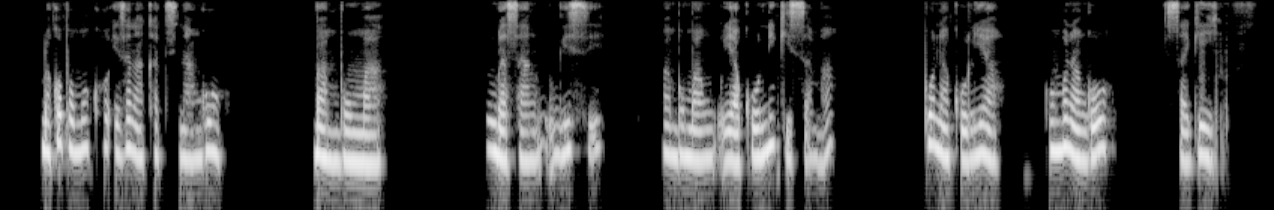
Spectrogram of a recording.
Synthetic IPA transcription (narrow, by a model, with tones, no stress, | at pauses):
ba˨kɔ˦pɔ˨mɔ˦kʰɔ˦ʔe˨za˦na˨kʰa˦tʰi̥˨na˨a˨ŋɡo˦ | ba˨mbu˨ma˨ | ba˨sa˨ɡi˦si˦ | ba˨mbu˨ma˨ja˨kʰo˨ni˦kʰi˨sa˨ma˨ | po˦na˨kʰo˨li˦a˦ | ko˦mbo˦na˨a˨ŋɡo˦ | sa˨ɡi˦˨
